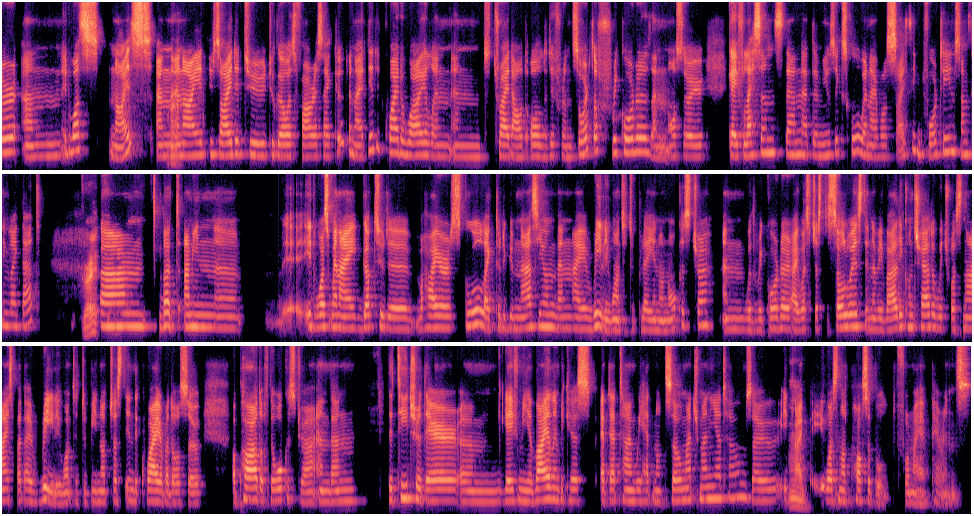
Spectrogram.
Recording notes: This interview was recorded on 15th September 2022 via Zoom.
